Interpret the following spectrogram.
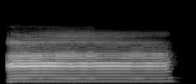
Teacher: A a a a first tone ah the pitch is high and level like seeing a high note. Hold it.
